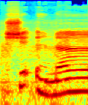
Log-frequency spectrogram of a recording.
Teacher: جب حمزہ کے اوپر ساکن آ جائے تو اس طرح جھٹکے کی آواز پیدا ہوتی ہے، اور نون کے اوپر زبر ہے اور آگے الف ہے۔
